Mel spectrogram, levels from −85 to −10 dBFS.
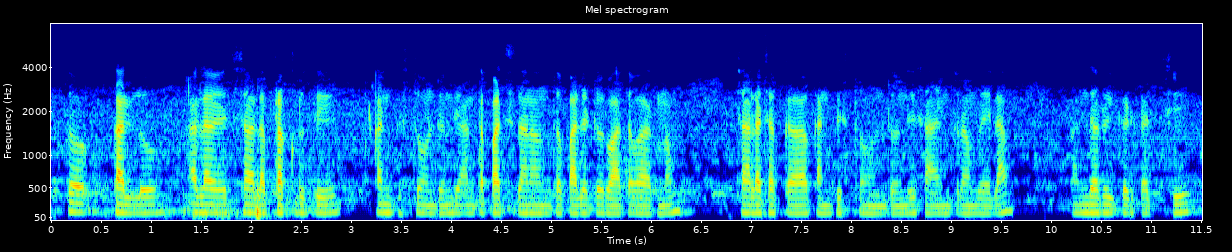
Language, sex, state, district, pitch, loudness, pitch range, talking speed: Telugu, male, Andhra Pradesh, Guntur, 115 Hz, -37 LUFS, 115-120 Hz, 90 wpm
